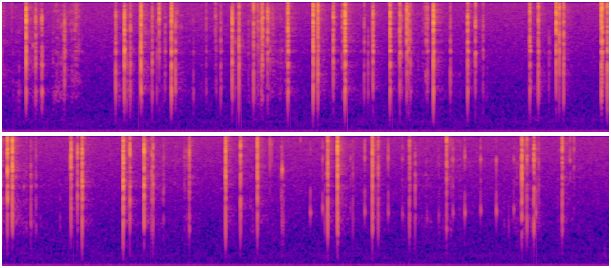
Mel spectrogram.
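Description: Long blue acrylic nails tap and scratch the lid and rim of a small, closed, round blue metal Nivea cream tin. Dozens of sharp, bright clicks and taps come in quick irregular bursts, mixed with faint scratchy rasps. A steady low hum runs underneath throughout.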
